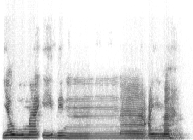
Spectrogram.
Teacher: Nun sukunnya masuk ke nun yang kedua. Nun yang kedua. Disertai dengan dengung tentunya. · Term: idgham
